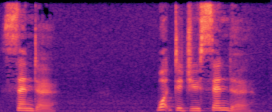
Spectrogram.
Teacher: send is the strong form and her is weak because her is not stressed we drop the initial hurt sound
